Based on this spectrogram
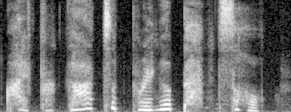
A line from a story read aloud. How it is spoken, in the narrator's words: She quietly tells Gracie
